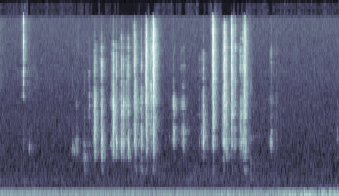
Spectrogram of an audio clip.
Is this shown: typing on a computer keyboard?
yes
